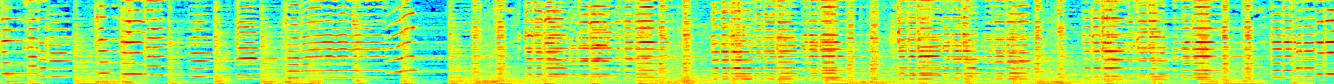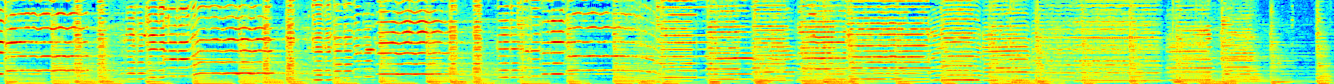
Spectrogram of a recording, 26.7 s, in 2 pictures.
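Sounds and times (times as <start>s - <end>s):
tango ensemble playing: 0.0s - 26.6s.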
